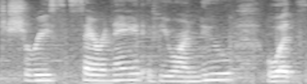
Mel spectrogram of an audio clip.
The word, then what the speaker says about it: Shiries Serenade: of you who don't know my name is pronounced Charisse serenade if you are new what's up welcome how's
